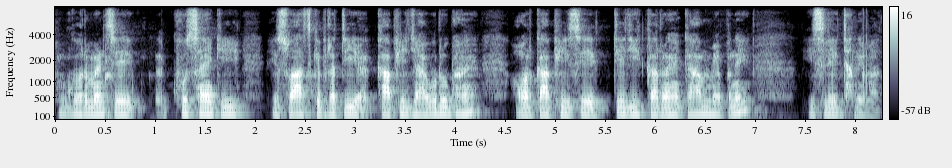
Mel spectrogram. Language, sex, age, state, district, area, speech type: Hindi, male, 30-45, Uttar Pradesh, Chandauli, urban, spontaneous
